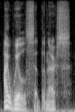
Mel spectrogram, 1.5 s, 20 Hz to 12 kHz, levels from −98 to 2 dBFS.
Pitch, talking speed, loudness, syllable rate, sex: 90 Hz, 200 wpm, -21 LUFS, 4.6 syllables/s, male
